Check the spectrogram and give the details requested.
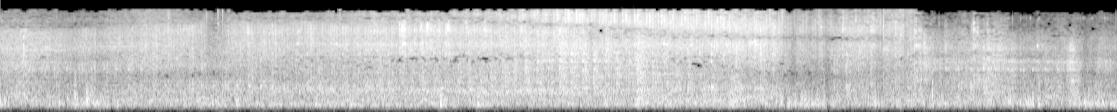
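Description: Steady running noise of a moving Indian Railways train heard from on board: wheels running on the rails with a continuous rattle.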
